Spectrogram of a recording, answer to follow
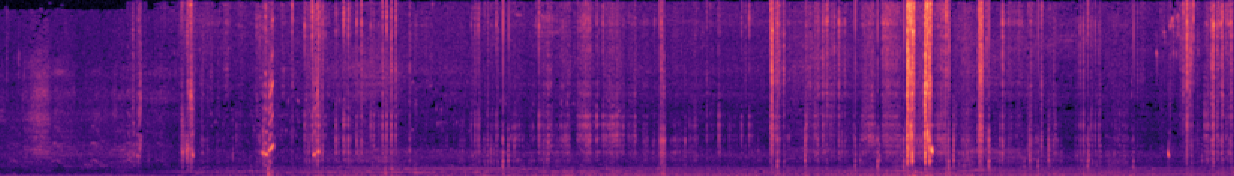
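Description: Faint pencil strokes on paper with a few soft clicks and scratches, and a faint steady hum that comes in about halfway through.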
